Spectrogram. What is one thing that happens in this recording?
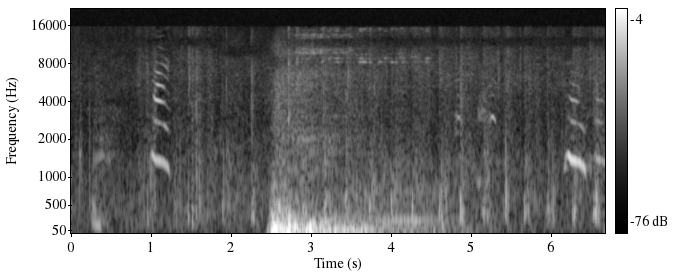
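A bird chirps.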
